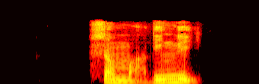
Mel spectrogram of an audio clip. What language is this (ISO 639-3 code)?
zho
